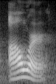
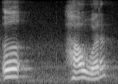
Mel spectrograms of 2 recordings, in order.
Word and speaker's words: hour: Kemudian kata hour, memang tulisannya diawali dengan huruf H, tapi kita membacanya diawali dengan a, an hour. Jadi an hour. Jadi bukan a hour, bukan, karena dia bunyinya hour, jadi kita pakai an hour.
